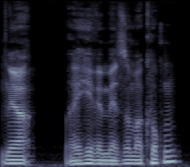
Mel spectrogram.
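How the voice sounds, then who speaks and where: A man co-hosting a podcast, casually retelling an anime episode with lively storytelling. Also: extremely low pitch, quick pace, smooth. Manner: lively storytelling, laughs often. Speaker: podcast co-host.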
